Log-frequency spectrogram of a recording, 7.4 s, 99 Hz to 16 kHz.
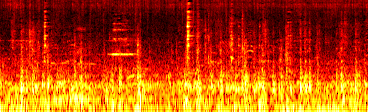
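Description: Ride on a 2 ft narrow-gauge steam-hauled train: the carriage runs along the track with a steady low rumble and scattered clicks and clanks from the wheels and couplings, one sharp clank a little under four seconds in.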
